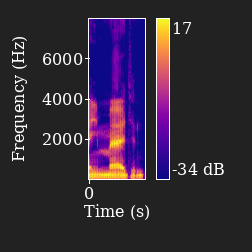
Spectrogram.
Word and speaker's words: imagined: Então, note que a pronúncia do passado, esse AD, você não vai falar imagined, como muita gente fala, imagined. Não, imagined, imagined. Imagine. Geralmente, você vai cortar esse E e vai direto pro D.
